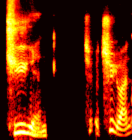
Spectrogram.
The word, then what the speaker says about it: Qu Yuan: Qu Yuan is like, yeah, imagine CHU, okay, because the Pinyin pronunciation is not very user-friendly for English-speaking person.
